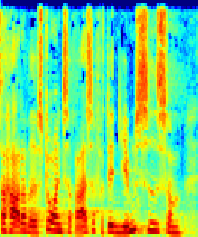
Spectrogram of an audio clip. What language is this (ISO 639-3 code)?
dan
